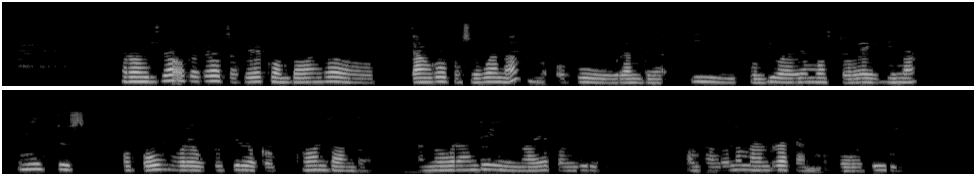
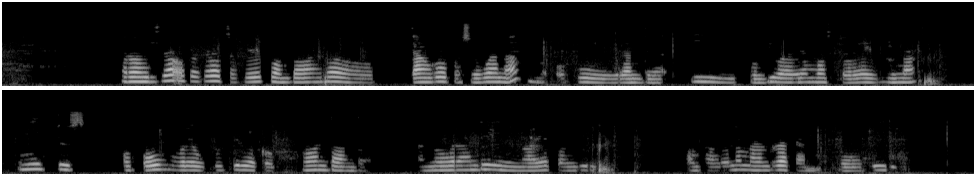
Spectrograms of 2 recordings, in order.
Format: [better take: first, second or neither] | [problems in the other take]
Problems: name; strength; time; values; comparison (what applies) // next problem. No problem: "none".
first | noise reduction (neural diffusion model UNIVERSE++)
